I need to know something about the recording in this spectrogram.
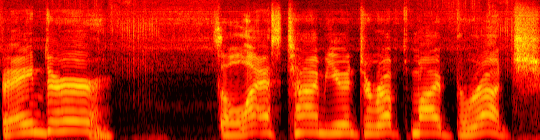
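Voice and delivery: loud, high-pitched shout. Voicing Morid shouting at another character across the area: Morid shouting loudly. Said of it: "you hear a loud voice".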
